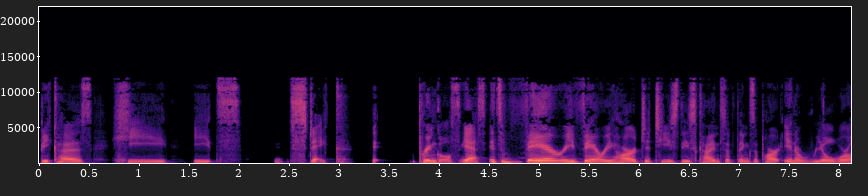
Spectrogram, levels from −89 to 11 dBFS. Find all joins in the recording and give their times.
none

